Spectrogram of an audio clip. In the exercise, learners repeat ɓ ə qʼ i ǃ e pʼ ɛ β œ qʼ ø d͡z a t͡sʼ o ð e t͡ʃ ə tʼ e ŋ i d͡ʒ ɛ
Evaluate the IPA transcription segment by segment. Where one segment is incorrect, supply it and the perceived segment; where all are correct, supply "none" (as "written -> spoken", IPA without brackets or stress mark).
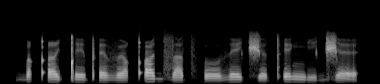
none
